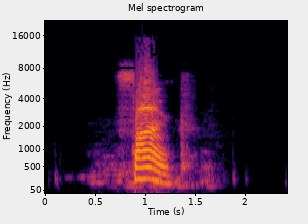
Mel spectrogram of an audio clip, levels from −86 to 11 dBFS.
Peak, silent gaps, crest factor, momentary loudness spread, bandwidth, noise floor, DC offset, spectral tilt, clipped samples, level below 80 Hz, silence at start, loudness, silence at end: 0 dBFS; none; 18 dB; 24 LU; 16 kHz; -59 dBFS; under 0.1%; -2.5 dB/octave; under 0.1%; -60 dBFS; 0.75 s; -11 LUFS; 1 s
